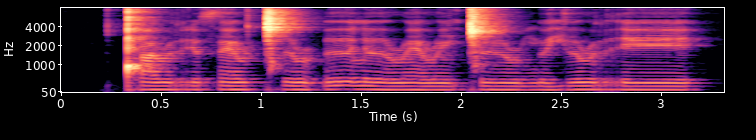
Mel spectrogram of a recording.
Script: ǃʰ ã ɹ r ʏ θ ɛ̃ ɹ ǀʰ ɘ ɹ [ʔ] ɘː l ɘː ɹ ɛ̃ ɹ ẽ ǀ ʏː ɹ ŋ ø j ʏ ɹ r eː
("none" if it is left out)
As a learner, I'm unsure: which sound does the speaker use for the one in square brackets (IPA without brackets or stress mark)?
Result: ʔ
